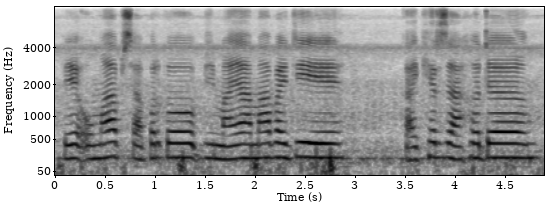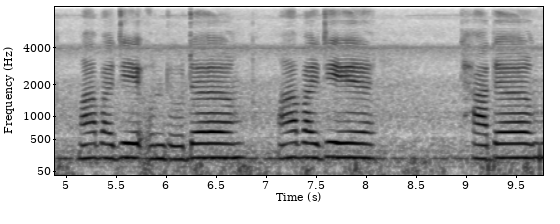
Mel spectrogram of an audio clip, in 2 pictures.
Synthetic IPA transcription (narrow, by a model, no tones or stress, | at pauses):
beʔɔmapsabɯɾkɯwbimajamabajdi | ɡ̥ajkʰeɾzaɦɯdɯŋmabajdiʔundudɯŋmabajdi | tʰadɯŋ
